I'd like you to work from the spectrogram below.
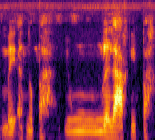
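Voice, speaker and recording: A man hosting a ghost-hunting vlog, talking straight to his viewers and swinging from hushed, nervous asides to loud, alarmed shouting. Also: mid-range voice, completely flat delivery, moderate pace, slight background noise. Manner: talks straight to viewers as "idol". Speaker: ghost hunter vlogger.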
